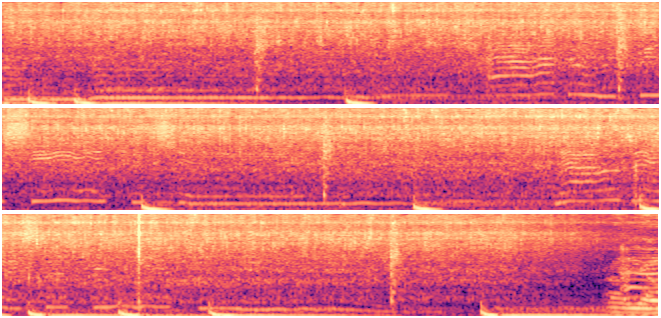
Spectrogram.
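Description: Spicy pineapple glaze sauce for wings cooks down in a pan with a continuous sizzling, bubbling hiss, punctuated by occasional sharp knocks and sweeping tones.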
